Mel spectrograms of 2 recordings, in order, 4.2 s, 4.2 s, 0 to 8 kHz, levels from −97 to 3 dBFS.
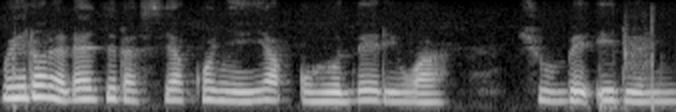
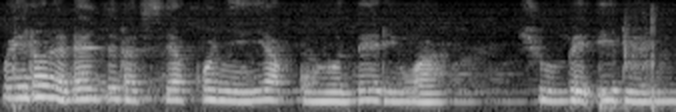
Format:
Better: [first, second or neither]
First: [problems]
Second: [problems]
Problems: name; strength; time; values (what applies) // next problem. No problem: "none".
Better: first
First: none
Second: room echo; dies away in 1.7 s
